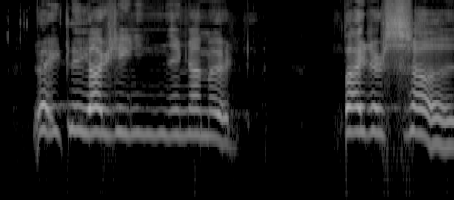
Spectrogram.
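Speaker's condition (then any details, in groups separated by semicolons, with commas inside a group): Huntington's disease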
